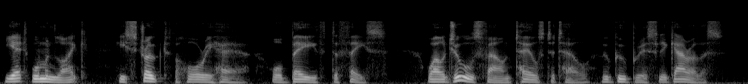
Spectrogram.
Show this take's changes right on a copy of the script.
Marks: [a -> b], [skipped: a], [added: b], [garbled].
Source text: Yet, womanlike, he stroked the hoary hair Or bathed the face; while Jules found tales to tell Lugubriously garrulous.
Yet, womanlike, he stroked the hoary hair Or bathed the face; while Jules found tales to tell Lugubriously garrulous.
